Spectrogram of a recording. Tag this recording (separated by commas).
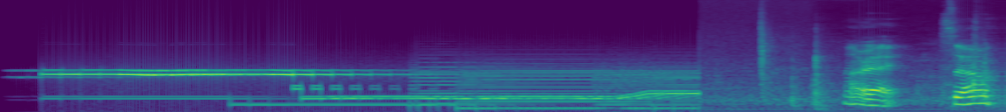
Synthesizer, Speech, Music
